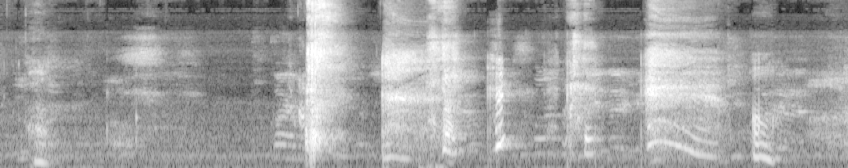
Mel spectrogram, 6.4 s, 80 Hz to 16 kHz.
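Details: A 31-week-old infant sneezing while eating banana: a small, sudden burst of air, then soft babbling; an ordinary baby sneeze.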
